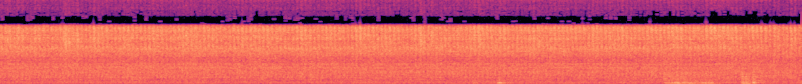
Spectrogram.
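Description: Film projector running with a steady whir and a faint hum after the film's soundtrack has ended, with a short knock about five seconds in and a few brief faint sounds near the end.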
